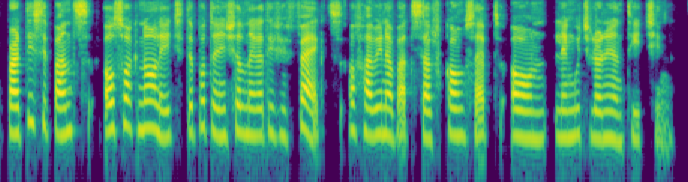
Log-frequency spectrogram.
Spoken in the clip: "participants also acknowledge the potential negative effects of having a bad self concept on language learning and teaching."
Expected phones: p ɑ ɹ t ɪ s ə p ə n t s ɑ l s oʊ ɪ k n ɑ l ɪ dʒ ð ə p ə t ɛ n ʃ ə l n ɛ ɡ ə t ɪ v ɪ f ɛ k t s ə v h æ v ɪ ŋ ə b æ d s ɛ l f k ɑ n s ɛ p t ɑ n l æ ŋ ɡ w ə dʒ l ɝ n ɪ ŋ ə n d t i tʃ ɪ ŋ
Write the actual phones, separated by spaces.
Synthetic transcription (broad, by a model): p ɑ ɹ t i s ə p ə n t s ɑ l s oʊ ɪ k n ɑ l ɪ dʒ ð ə p ə t ɛ n ʃ ə l n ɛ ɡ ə t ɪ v ɪ f ɛ k t s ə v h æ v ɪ ŋ ə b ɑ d s ɛ l f k ɑ n s ɛ p t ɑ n l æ ŋ ɡ w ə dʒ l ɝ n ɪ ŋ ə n t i tʃ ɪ ŋ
